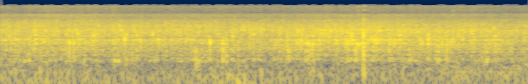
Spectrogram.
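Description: Pig's head bathed in hot frying oil, a dense continuous sizzle and crackle with small pops, steady and close throughout with no talking.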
